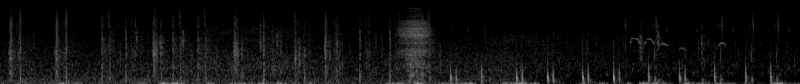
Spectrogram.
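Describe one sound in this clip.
Footsteps tread steadily over soft ground and leaves.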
